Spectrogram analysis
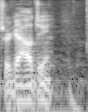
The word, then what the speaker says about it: Dragalge: I realized last time I didn't know how to pronounce Dragalge, and then I thought, wait, algae. So it's definitely called Dragalge.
